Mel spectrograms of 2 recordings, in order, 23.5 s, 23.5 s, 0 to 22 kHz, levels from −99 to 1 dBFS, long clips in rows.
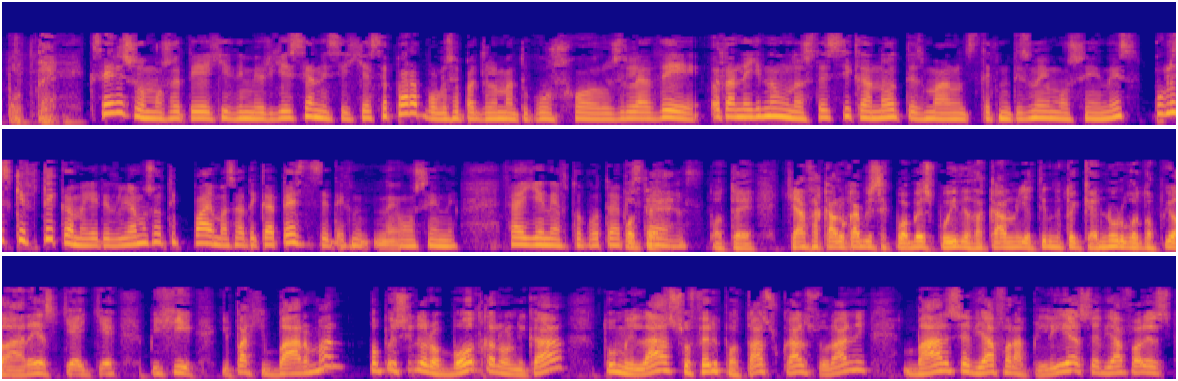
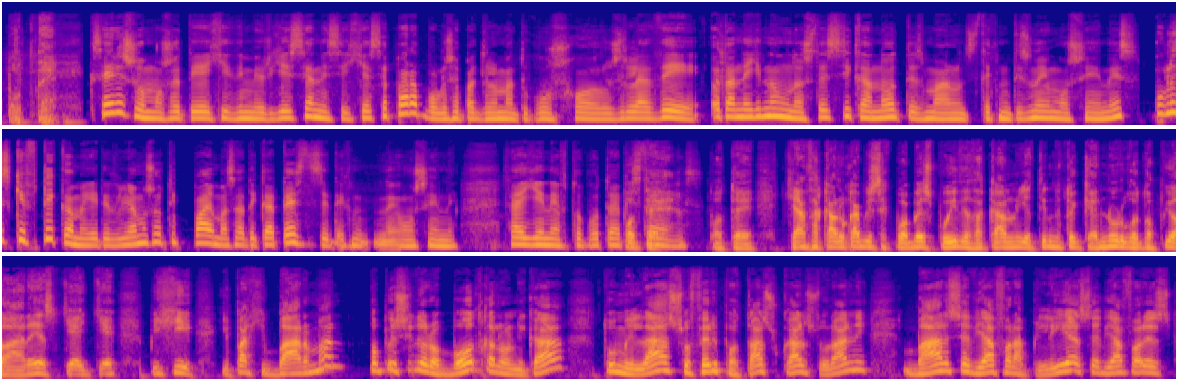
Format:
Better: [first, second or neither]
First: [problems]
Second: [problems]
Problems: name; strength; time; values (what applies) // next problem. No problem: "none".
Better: second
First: garbled, watery; slightly; nothing above 8 kHz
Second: none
